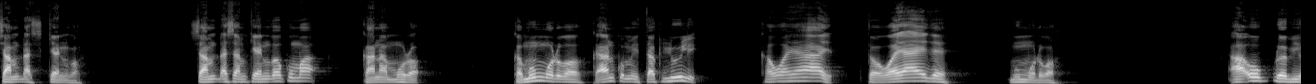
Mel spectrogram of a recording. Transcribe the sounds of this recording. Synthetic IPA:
ʃa˨mɗa˨ske˨nɡo̰˨ | ʃa˨mɗa˨ʃ̬a˨mk̬e˨nɡo˦ku˦ma˦ | ka˨na˨mu˨ɾo˨ | ka˨mu˦mːu˨ɾɡo˨ka˨ja˦nku˦mi˨ta˨klu˦li˨ | ka˨wa˦ja˦ji˨ | to˨wa˦ja˦ji˦d͡ʒe˨ | mu˨mːu˨ɾɡo˨ | a˨ʔu˦k̚ɗo˦˨bi˨

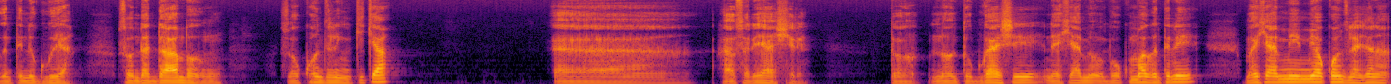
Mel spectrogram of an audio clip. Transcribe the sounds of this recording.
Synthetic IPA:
ɣi˨nti˦ni˦ɡu˦ja˨ | so˨nda˨da˦a˦mba˨ɣu˨mu˦ | so˨ko˦n˦d͡zu˨lɲi˨ki˦kʲa˦˨ | xa˨sa˨ɾi˦ja˨ʃi˨ɾi˨ | to˨no˨n˨tu˨ɡɡa˦ʃi˦na˨xa˦mi˦˨ba˨˦ku˦ma˦ɣi˨nti˦ni˦ | ma˦hʲa˦mi˦mi˦ja˦ko˦n˦zu˨la˨d͡ʒa˦na˨

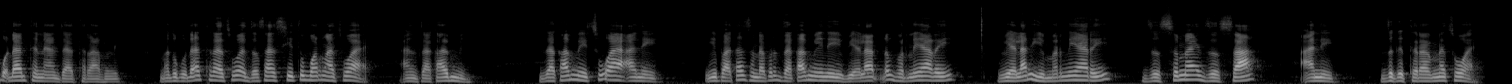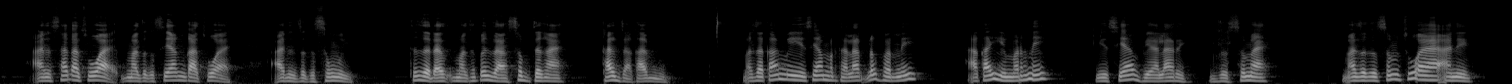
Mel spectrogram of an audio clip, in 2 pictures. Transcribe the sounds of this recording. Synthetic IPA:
ɡu˨da˦n˦ti˨ni˨a˨d͡ʒa˨ti˨ɾa˨ɾni˦ | ma̰˨d͡ʒu˨ɡu˨da˦ti˨ɾa˨t͡su˦wa˦i˨d͡za˨sa˦si˦ti˦ɡʷa˦ɾna˨t͡su˦wa˦˨ḭ˨ | a̰˨ni˨d͡za˨ka˦mi˨ | d͡za˨ka˦mi˨t͡su˦wa˦i˨a˨ni˨ | ji˨pa˨ta˦zi˨nda˨pi˦ɾd͡za˨ka˦mi˨ni˨vi˨ja˨la˦ɾdi˦vu˨ɾni˦ja˦ɾi˦ | vi˨ja˨la˦ɾji˨mi˨˦ɾni˦ja˦ɾi˦ | d͡zi˨su˦ma˦d͡zi˨sa˦ | a̰˨ni˨ | zi˨ɡi˨ti˨ɾa˨ɾna˦t͡su˦wa˨ḭ˨ | a̰˨ni˨sa˦ka˨t͡su˦wa˦ḭ˨ma˨zi˨ɡi˨si˦ja˦ŋɡa˨t͡su˦wa˨i˨ | a̰˨ni˨zi˨ɡi˨su˦m˦i˨ | ti˦za˨da˨ma˨t͡sa˦i˦za˨si˦bti˦ŋa˨ | ka˦ld͡za˨ka˦mḭ˨ | mʔa̰˨za˨ka˦mi˦ji˨si˦a˦mu˨ɾta˨la˦ɾdi˦vu˨ɾni˦ | a̰˨ka˦ji˨mi˦ɾni˦ | ji˨si˦ja˦vi˨ja˨la˦ɾi˨zi˨su˦ma˦ | mʔa˨zi˨ɡi˨su˦m˦t͡su˦wa˦˨a̰˨ni˨

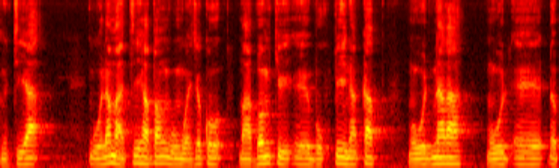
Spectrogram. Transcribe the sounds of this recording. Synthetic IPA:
mu˨ti˨ja˦ | ɡo˨na˦ma˨ti˦ɦa˧pa˦ŋ˦ɡu˨nwa˨d͡ʒe˦ko˧ma˨bo˦mki˨bu˨k̚pi˦˨na˨ka˦p̚ | mu˨wu˧tna˦ka˦ | mu˨wu˦tɗo˨p̚

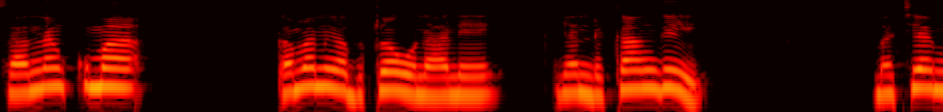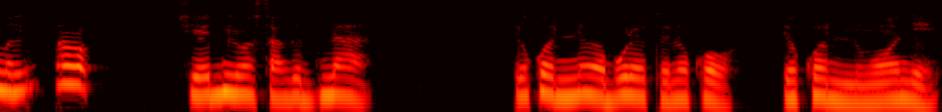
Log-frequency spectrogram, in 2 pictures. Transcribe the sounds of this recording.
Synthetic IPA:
sa˨na˦nku˦ma˦ | ka˨ma˦ni˦ŋa˨bi˨to˦wu˨na˨ni˦ | ɲa˨ndi˨ka˦ŋɡi˦ | ma˨t͡ʃe˦mi˨no˦ | t͡ʃe˨˦bi˦no˦sa˨ŋɡi˦di˦na˦ | jo˦ko˦n˨ni˦ŋa˨bu˦ɾe˦˨to˨no˦ko˨ | jo˦ko˦n˨ni˨ŋo˦ɲe˨

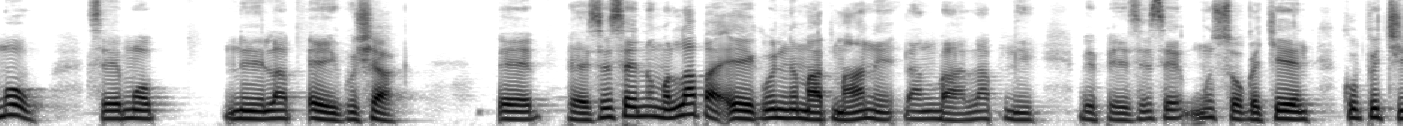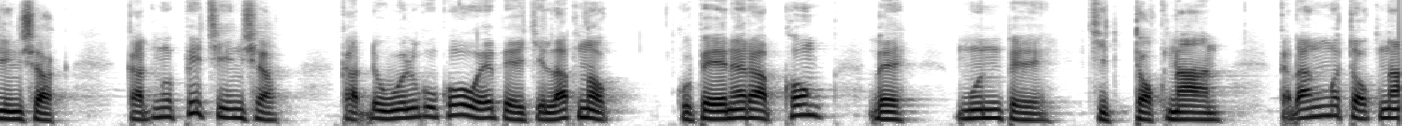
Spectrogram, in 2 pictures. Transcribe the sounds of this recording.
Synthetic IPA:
mo˦˨w | se˧mo˧p̚ | ni˧la˧˦pe˨jku˨ʃa˨k | ɓe˧pe˨s̬e˦se˦ni˦mu˧la˦pa˨ʔe˨ku˦ni˧ma˨tmaː˨˦ni˨ɗa˦ŋɓaː˨la˦pni˧ | ɓe˨pe˨s̬e˦se˦mu˦so˧k̬a˨ke˦n | ku˦pi˦t͡ʃi˧nʃa˨kː | a˨tmu˦pi˦t͡ʃi˧nʃa˨k̚ː | a˨t̚ɗi˨wu˧lku˦koː˦we˨˦pe˨ki˨la˦pno˨k̚ː | u˨peː˨ne˧˦ɾa˧p̚ko˦ŋ | ɓe˧ | mu˦npe˨ | ki˨to˨knaː˨˧n | ka˨ɗa˦ŋmu˦to˨kna˦

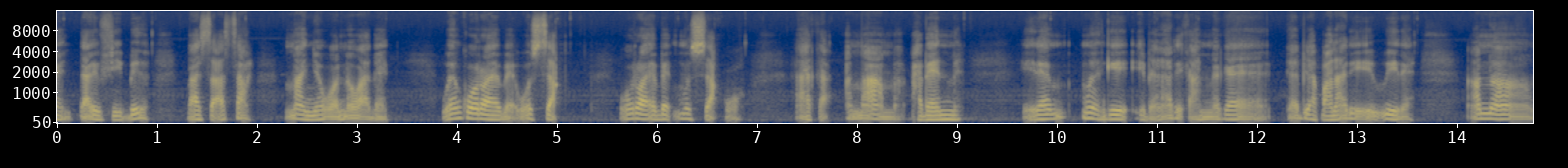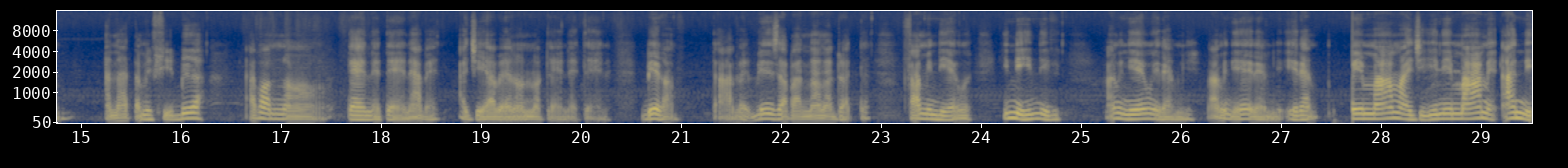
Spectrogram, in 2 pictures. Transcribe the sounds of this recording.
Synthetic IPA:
e˨n˦ta̰˦ki˨fi˨be˦ɣa˦ | ba˨sa̰˨sa̰˦ | m̩˦ma˨ɲo˦wo̰˨˦no˦wa̰˨bḛ˨n˨ | we˨˦ŋ̩˦ku˦ɾo˨e˨bḛ˨˦wṵ˦sa˨k̚ | wu˦ɾo˦e˨be˨˦mu˦sa̰˨kwo˨ | a̰˨ka˨a˨ma˦˨ma˨a˨be˦n˦me˦ | ḭ˨ɾe˦we˦˨ŋ̩˨ke˦i˨bḛ˨na̰˦ɾi˦ka˨m̩˦mːḛ˦kḛ˦kḛ˦a˦bja˨k͡pa˨na̰˦ɾḭ˦wi˦˨ɾḛ˨ | o̰˦no˦ | a˨na˨to˨me˨fḭ˨be˦ɣa˦ | a̰˦bo˦no̰˦te˨ne˨te˨n̰˨be˨na˨d͡ʒe˨˦a̰˨be˨˦no̰˦no˦te˨nḛ˨te˨ne˨˦be˦ɾo̰˨m | ta˨a̰˨be˨be˦ni˦za˨ba˨na˦na˨da̰˨te˦˨fa̰˦mi˨ne˨e˦ŋʷe˨ | i˦ne˨i˦ne˨bi˦ | fa̰˦mi˨ne˨e˦we˨ɾḛ˨m˦ni˨fa̰˦mi˨nḛ˨˦e˦i˦˨ɾḛ˨m˨nḭ˨e˨ɾe˦m˦i˦ma˦m˦a˨d͡ʒi˨ji˦ni˦ma˦me˨ʔa˦ne˨

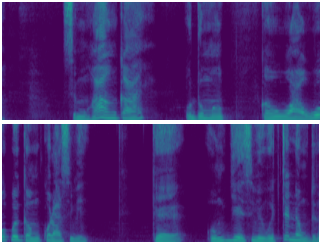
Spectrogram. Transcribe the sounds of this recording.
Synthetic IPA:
si˨mũ˨ɦã˦hũ˦kaː˨˦i˦ | o˨dõ˨˦mã˨ | kə˨o˨waː˨wo˦k͡pe˦kɜ˧˨mũ˦ko˦la˨si˦we˨ | kɛ˨ | wo˨mũ˦d͡ʒe˦˨˦si˦we˧˦we˨tɛ̃˦dɛ̃˦mũ˨dɨ˨n˨

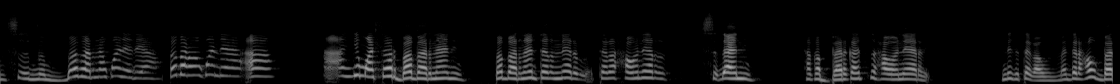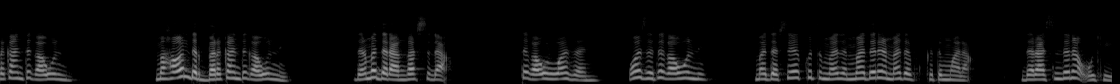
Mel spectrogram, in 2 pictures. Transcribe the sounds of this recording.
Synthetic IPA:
sba˦ba˨ɾna˦kʷa˦nda˨da˨ja˦ba˦ba˨ɾna˦kʷa˦n˦da˨ja˦ʔa˦˨ | ŋɡi˦mʷ˨a˨ɬa˦wa˦ɾba˦ba˨ɾna˦ni˨ | b̥a˦ba˨ɾna˦n˦ta˦ɾn˦ta˦ɾha˦wa˦n˦a˦ɾ | si˦da˦ni˨ | ha˨ka˨ba˨ɾka˦tt͡si˦ɦa˨wa˦n˦a˦ɾi˨ | ndi˦ɡta˦ɡa˨wu˦lma˨da˨ɾɦa˦u˦ba˨ɾka˦n˦ta˦ɡa˨wu˦lni˨ | ma˨ɦa˨˦wa˦n˦da˨ɾba˨ɾka˦n˦ti˦ɡa˨wu˦lni˨ | da˨ɾma˦da˨ɾa˨ŋɡa˦ɾsi˦da˦ | ta˦ɡa˨wu˦lwa˦za˨ni˨ | wa˦za˨ta˦ɡa˨wu˦lni˨ | ma˨da˨ɾsa˦ku˦tma˦da˦ɾa˦ma˦da˨ɾku˨tu˨mʷ˨a˨la̰˨ | da˨ɾa˨si˦nda˦na˦˨ʔu˨hi˨

